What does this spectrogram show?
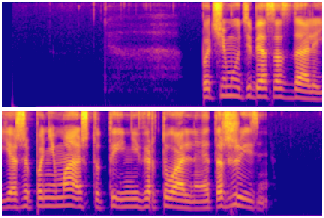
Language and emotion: Russian, angry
